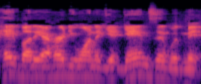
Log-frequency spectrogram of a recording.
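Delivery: plain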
